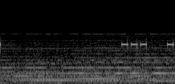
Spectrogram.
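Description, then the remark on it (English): A school warning bell rings steadily from inside the school building, a dense, buzzing metallic tone with a bright, high pitch that pulses in short bursts toward the end. No one speaks. “From inside the building, the warning bell.”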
